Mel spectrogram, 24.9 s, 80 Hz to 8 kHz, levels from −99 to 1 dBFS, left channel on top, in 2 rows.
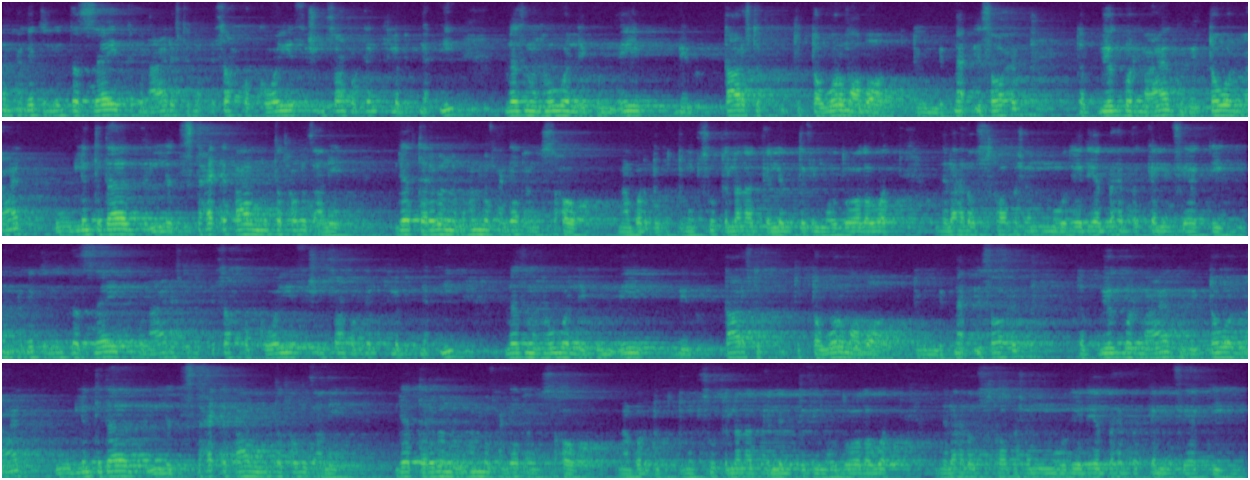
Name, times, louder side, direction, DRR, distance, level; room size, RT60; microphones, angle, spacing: voice 1, 0.0-8.9 9.1-10.4 10.8-12.7 13.0-15.9 16.4-18.3 18.6-24.7, left 2 dB, 90° left, -2 dB, 2.8 m, -29 dB
29.5 x 18.5 x 5.2 m, 2.6 s
head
